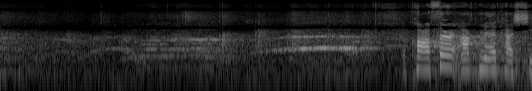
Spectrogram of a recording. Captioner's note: crowd cheering and applauding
